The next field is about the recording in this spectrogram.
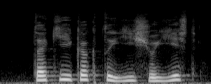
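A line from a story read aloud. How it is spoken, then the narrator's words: Grim question. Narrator (Russian): мрачно спросил Стилет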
